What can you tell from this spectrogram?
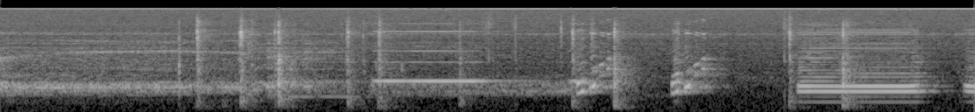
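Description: Electronic beeps and synthesized tones: a steady hum with scattered clicks and a short high beep, then three held electronic tones of about half a second each near the end.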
